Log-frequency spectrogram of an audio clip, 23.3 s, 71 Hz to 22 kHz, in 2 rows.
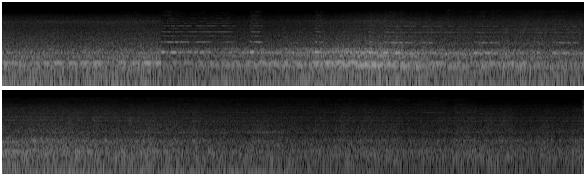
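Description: A train engine runs in the Train Sim World 2020 video game, a loud sustained rumble with a tonal hum that swells midway, then gradually eases as the throttle is pulled back.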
